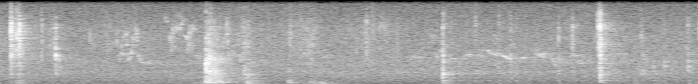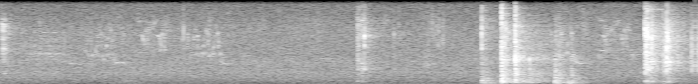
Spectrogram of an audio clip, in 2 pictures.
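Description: Needle-nose pliers working a plug out of a Rochester Quadrajet carburetor body: scattered metal clicks and knocks against the carburetor and the plywood board, with a louder clatter near the end.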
